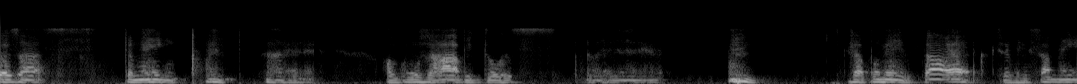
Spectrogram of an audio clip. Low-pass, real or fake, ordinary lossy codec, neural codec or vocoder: 5.4 kHz; fake; none; codec, 16 kHz, 1 kbps, FreqCodec, smaller model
